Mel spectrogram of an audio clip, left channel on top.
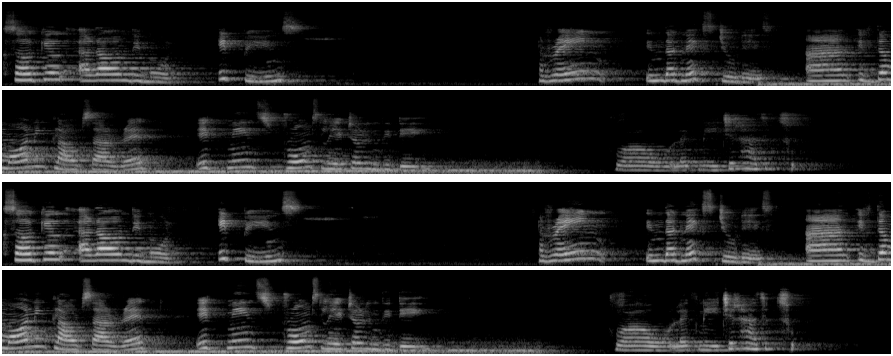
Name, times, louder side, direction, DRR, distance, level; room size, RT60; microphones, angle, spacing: voice 1, 0.0-1.8 2.2-3.3 5.4-6.0 6.4-7.7 8.0-10.4 10.8-13.2, right 3 dB, 25° right, 10 dB, 0.3 m, -27 dB
sound 1, 7.5-14.3, right 1 dB, 10° left, 0.7 m, -36 dB
voice 2, 15.0-16.8, right 6 dB, 85° right, 10 dB, 0.6 m, -31 dB
14.0 x 5.5 x 4.2 m, 1.3 s
head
